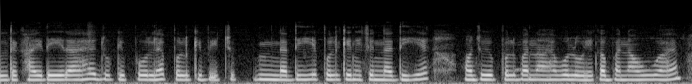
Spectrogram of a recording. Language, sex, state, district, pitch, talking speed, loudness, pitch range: Hindi, female, Bihar, Muzaffarpur, 215 Hz, 270 wpm, -15 LUFS, 215-220 Hz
